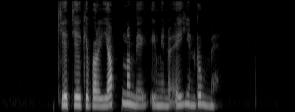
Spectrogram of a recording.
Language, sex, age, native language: Icelandic, female, 20-29, Icelandic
